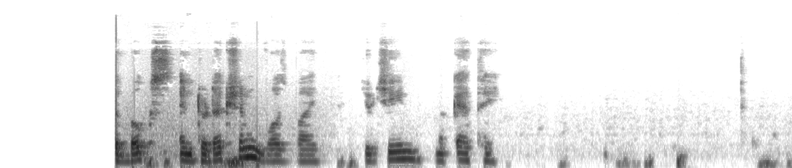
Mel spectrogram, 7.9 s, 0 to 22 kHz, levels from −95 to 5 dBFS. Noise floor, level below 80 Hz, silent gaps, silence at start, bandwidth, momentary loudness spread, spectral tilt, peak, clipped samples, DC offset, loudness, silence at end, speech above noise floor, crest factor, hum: under -90 dBFS; -42 dBFS; none; 1.15 s; 9.6 kHz; 21 LU; -6 dB/octave; -2 dBFS; under 0.1%; under 0.1%; -18 LUFS; 0.2 s; over 73 dB; 20 dB; none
